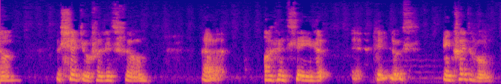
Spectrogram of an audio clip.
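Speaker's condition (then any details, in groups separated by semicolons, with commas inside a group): Parkinson's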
